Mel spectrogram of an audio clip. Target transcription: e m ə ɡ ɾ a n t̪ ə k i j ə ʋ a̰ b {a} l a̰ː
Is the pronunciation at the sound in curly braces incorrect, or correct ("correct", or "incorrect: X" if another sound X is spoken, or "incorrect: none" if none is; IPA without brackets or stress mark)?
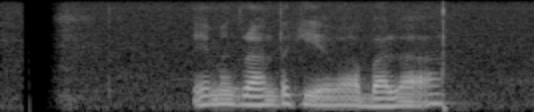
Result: correct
